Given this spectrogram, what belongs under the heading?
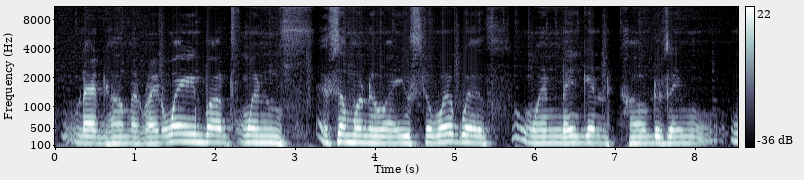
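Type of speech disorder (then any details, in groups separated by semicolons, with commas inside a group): Dysarthria; cerebral palsy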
